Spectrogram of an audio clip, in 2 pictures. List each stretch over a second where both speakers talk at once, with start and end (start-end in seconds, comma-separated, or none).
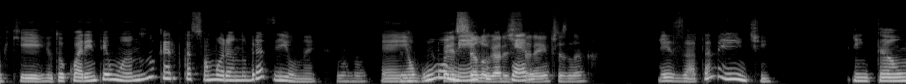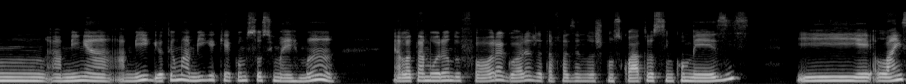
3.8-5.4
